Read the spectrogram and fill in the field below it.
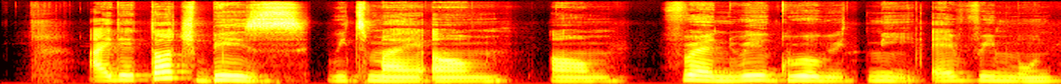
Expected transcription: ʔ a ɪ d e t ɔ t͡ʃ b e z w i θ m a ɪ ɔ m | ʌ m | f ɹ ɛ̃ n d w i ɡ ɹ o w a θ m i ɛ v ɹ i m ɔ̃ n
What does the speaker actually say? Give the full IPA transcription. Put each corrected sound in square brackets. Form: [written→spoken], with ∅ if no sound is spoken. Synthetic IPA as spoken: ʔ a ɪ d e t ɔ t͡ʃ b e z w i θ m a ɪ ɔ m | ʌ m | f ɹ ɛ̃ n d w [i→e] ɡ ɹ o w [a→i] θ m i ɛ v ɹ i m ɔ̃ n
